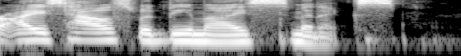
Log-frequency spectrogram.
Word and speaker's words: Smithwick's: And pronounced Smittix for those at home.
